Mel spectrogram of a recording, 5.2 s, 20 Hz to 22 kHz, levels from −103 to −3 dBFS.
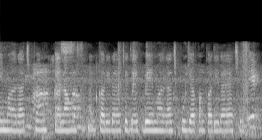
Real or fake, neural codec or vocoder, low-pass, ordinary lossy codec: fake; vocoder, 44.1 kHz, 128 mel bands, Pupu-Vocoder; 7.2 kHz; none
